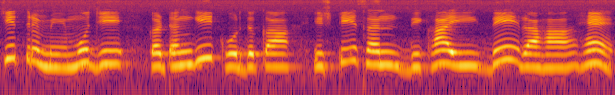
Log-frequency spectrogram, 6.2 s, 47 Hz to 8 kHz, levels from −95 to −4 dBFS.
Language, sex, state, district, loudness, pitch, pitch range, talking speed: Hindi, female, Madhya Pradesh, Katni, -17 LUFS, 235 Hz, 220-265 Hz, 105 wpm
